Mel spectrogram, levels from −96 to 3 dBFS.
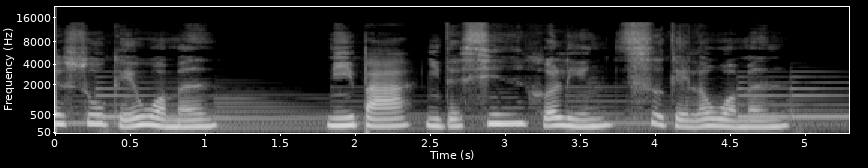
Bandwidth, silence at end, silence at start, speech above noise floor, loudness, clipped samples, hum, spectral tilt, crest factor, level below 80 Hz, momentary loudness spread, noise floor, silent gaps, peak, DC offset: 14 kHz; 0 s; 0 s; 25 dB; -23 LUFS; under 0.1%; none; -6.5 dB/octave; 14 dB; -66 dBFS; 7 LU; -48 dBFS; none; -8 dBFS; under 0.1%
